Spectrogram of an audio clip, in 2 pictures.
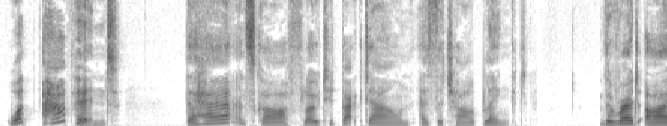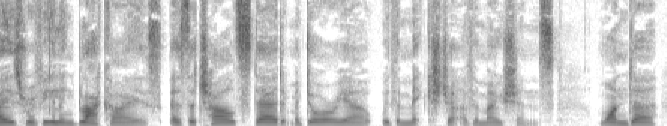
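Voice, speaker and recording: A woman's voice: medium pitch, a little mellow, no room sound, clean studio sound. A woman reading a story aloud as scripted audiobook narration. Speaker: audiobook reader.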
